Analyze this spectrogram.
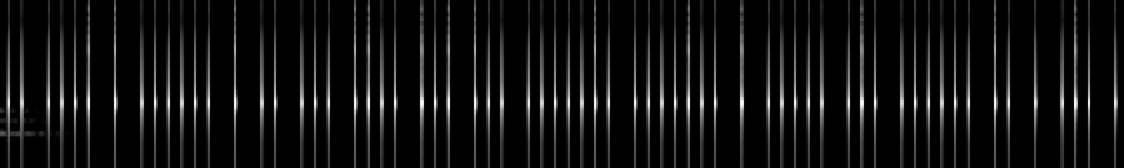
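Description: Simulated phone keyboard typing clicks from a chat-story app: short ticks in a quick, slightly uneven run of about seven a second as a message is typed out. The tail of a message chime fades out under the first second.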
